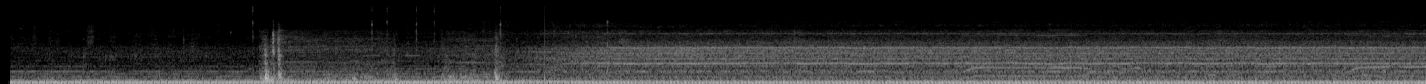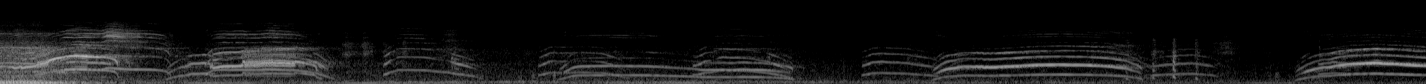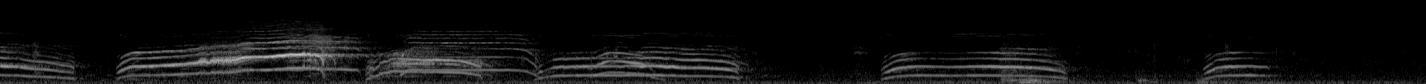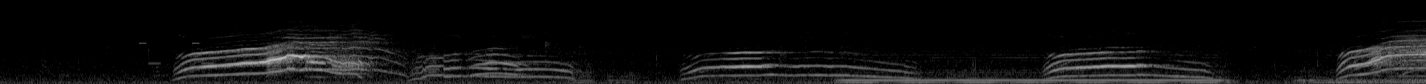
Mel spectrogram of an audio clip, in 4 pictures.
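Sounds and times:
mechanical drone: 1.1 - 15.5, 51.2 - 55.1
cats yowling: 4.9 - 22.3, 22.9 - 26.5, 27.2 - 36.1, 37.4 - 39.3, 44.5 - 48.8, 49.6 - 55.1, 56.0 - 57.0.

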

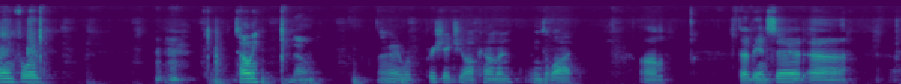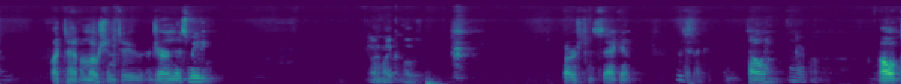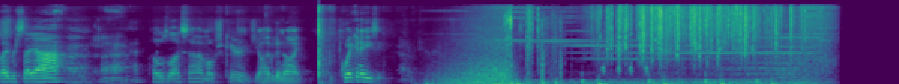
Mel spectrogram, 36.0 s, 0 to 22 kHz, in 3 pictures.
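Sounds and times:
rush of clicks and ticks: 31.8 - 35.0.

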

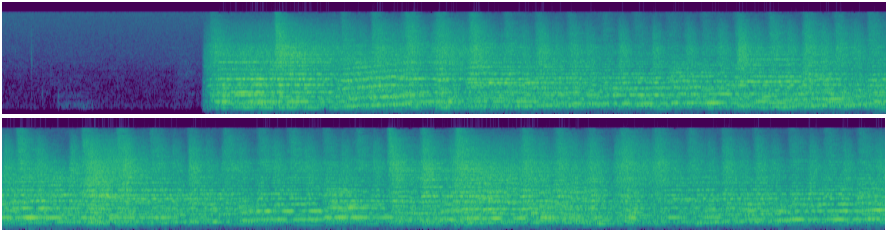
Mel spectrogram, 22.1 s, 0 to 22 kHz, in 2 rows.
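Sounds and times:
concert band playing: 2.5 - 22.0.

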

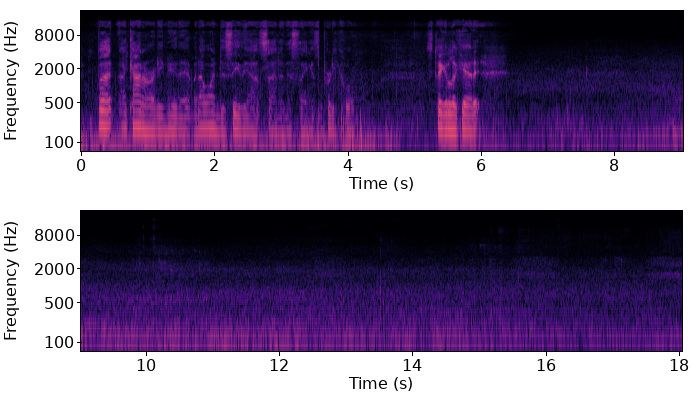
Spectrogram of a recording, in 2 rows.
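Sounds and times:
wind on microphone: 0.0 - 5.2, 6.0 - 17.5
road traffic rumble: 0.0 - 18.0.

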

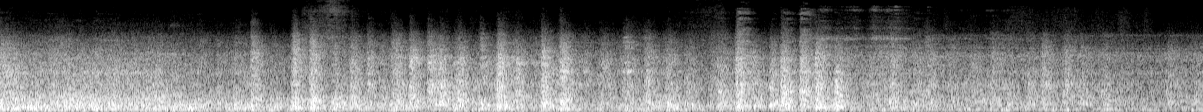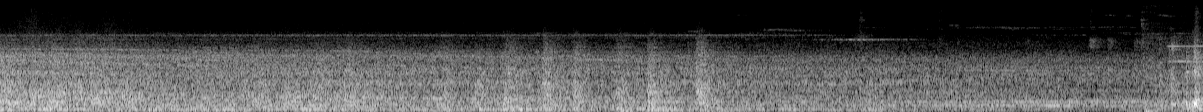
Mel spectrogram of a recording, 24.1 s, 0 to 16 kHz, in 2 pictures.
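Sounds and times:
train rumbling in tunnel: 0.0 - 24.0.

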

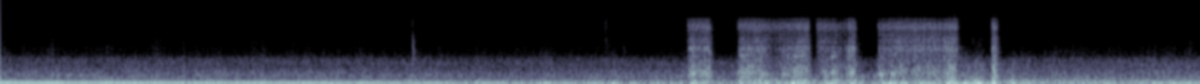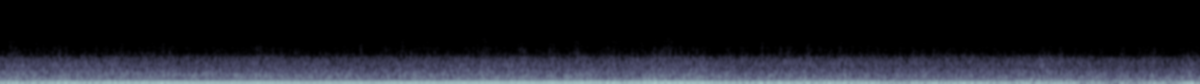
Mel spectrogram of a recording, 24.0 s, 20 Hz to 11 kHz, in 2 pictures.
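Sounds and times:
car driving rumble inside cabin: 0.0 - 24.0.

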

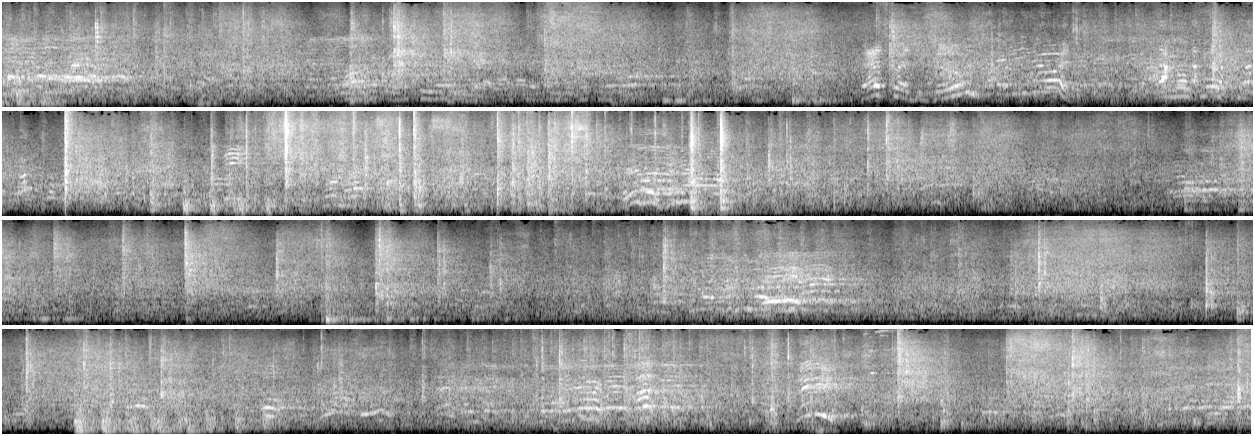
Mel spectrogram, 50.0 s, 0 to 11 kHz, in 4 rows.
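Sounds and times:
people shouting: 0.0 - 1.6
hockey sticks and puck clacking: 0.0 - 50.0.

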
